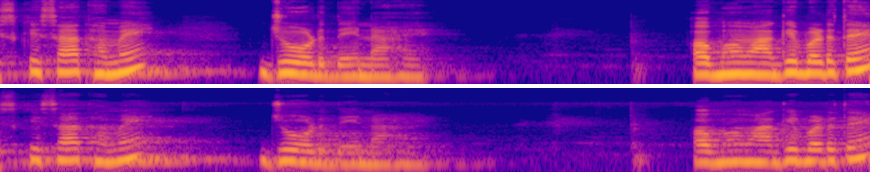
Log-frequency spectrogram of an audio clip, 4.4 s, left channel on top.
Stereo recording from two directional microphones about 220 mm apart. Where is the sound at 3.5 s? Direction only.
50° left (ahead or behind).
